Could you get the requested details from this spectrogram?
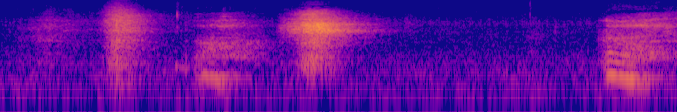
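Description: Quiet breathy catches in the breath, then a sharp sneeze burst and another huffing burst at the end; sneezing.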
